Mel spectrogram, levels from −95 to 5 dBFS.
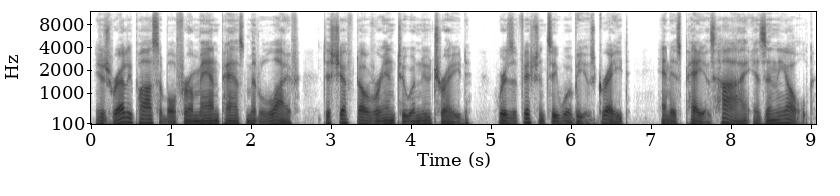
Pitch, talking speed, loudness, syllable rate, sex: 90 Hz, 220 wpm, -18 LUFS, 5.6 syllables/s, male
